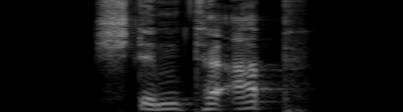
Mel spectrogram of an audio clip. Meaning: inflection of abstimmen: 1. first/third-person singular preterite 2. first/third-person singular subjunctive II
- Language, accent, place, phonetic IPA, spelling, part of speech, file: German, Germany, Berlin, [ˌʃtɪmtə ˈap], stimmte ab, verb, De-stimmte ab.ogg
